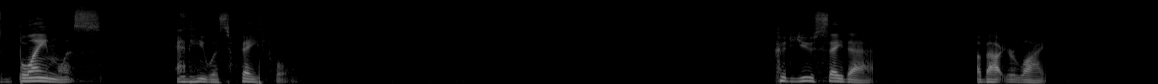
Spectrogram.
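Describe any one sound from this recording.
A man speaks with emphasis through a microphone, in short phrases with long pauses.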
